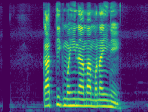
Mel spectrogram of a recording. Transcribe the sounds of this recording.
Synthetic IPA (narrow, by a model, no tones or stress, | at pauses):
kat̪ikmʌɦinamamʌnajne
